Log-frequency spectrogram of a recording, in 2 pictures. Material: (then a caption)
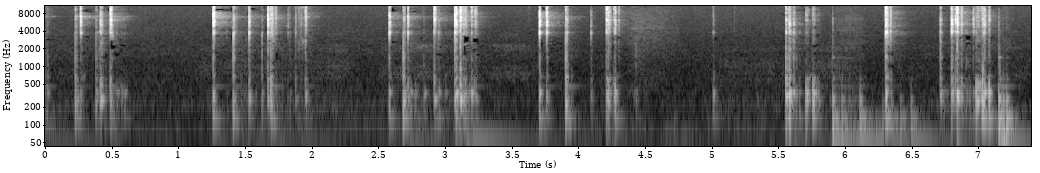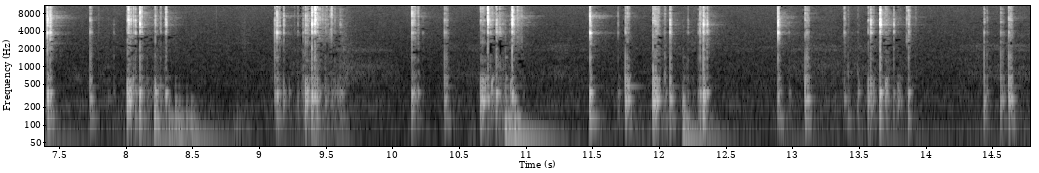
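Metal mesh. Very long gold pointed claw nail extensions on both hands tap and scratch the hollow silver metal mesh grille of a condenser microphone. The result is quick clusters of sharp, bright clicks with a low, thumpy body, separated by scratchy, rustling stretches.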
